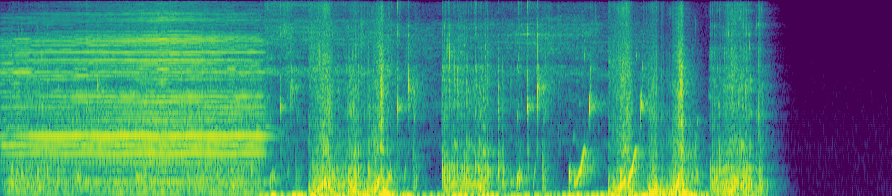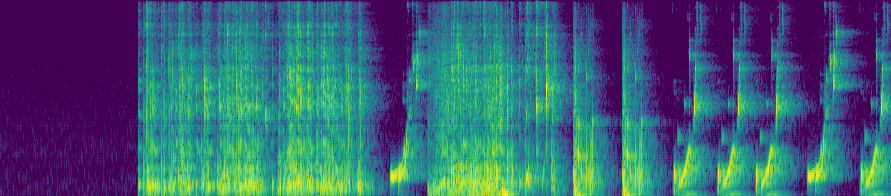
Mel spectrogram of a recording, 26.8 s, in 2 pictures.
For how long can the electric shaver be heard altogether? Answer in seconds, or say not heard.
10 s.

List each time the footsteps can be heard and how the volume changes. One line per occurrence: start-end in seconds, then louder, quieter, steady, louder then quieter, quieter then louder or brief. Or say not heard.
not heard.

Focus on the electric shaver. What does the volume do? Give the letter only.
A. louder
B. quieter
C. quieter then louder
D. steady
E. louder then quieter
B.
